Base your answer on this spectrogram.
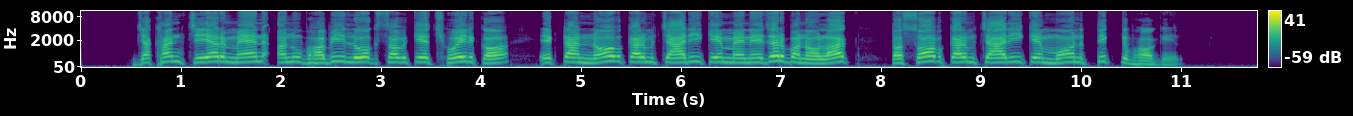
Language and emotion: Maithili, disgusted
